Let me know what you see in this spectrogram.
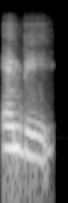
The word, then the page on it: NV: Indian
